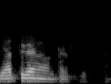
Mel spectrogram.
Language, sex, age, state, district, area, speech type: Telugu, male, 18-30, Andhra Pradesh, Guntur, rural, conversation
